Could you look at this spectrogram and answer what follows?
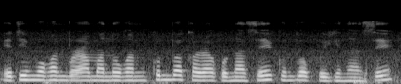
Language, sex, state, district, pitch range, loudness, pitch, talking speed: Nagamese, female, Nagaland, Dimapur, 180-200 Hz, -13 LUFS, 190 Hz, 210 wpm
